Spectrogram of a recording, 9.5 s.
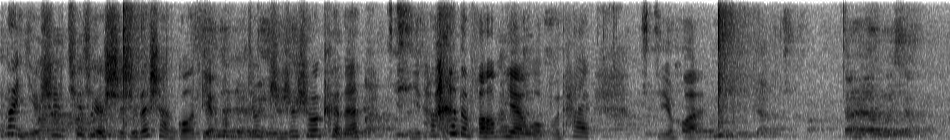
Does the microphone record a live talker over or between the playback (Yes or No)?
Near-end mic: Yes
